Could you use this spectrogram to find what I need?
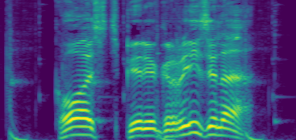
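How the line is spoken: Thundering. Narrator (Russian): прогремел Фао, сын Фауна

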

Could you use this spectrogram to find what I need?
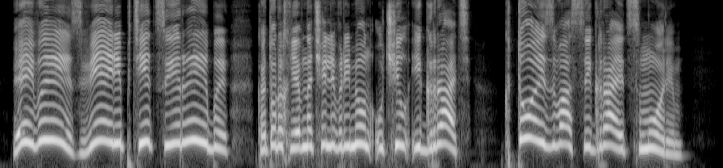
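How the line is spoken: Old man shouting. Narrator (Russian): старый волшебник закричал

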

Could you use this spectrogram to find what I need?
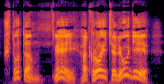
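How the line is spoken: Frantic shouting. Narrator (Russian): Заполошным голосом кричал Сергей Федорович

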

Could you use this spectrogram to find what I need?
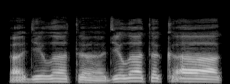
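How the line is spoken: Whining question. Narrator (Russian): ноющим тоном спросил Фроленков

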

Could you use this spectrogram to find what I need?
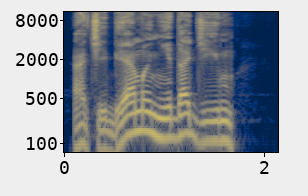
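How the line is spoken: Growling, grumbling. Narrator (Russian): ворчали

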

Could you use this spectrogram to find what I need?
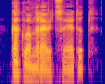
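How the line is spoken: Thoughtful question. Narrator (Russian): задумчиво спрашивал он

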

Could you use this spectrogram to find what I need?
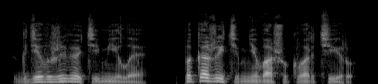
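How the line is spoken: Warm affectionate tone. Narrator (Russian): Артруда сказала Альдонсе ласково

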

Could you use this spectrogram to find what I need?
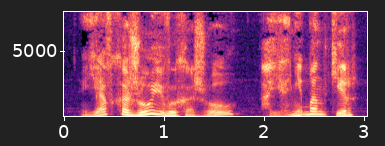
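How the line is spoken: Laughing. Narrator (Russian): засмеялся Ким

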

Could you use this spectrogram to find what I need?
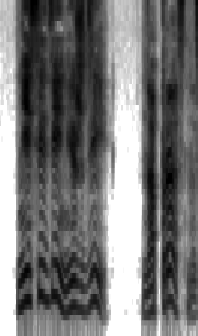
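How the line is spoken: Plain. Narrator (Russian): сказал он ей

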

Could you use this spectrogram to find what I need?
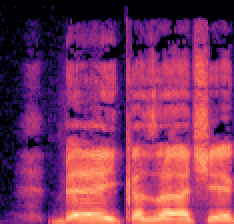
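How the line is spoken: Barking shout. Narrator (Russian): гаркнул Илья

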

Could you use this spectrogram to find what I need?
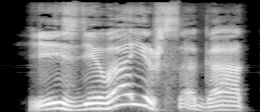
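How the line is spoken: Roaring. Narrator (Russian): взревел модник

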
